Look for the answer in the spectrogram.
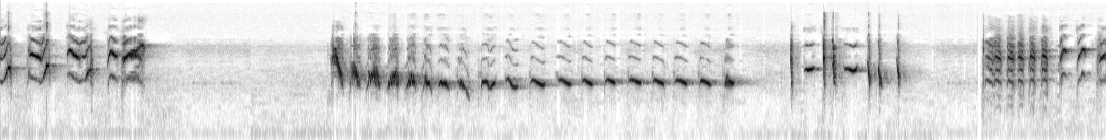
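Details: Clean greater green leafbird song for training other leafbirds: buzzy chattering bursts, then a four-second stream of rapid whistled notes slowly falling in pitch, more harsh chatter, and a closing rattling phrase.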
